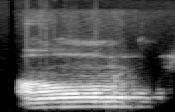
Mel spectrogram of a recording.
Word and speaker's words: om: has one slowly verbalizing the seed syllable om pronounced with a o vowel sound open-mindedness is also very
